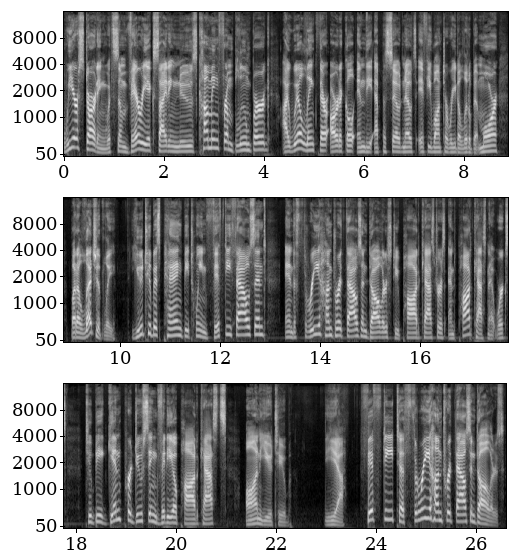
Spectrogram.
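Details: Adult male; typical speech.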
